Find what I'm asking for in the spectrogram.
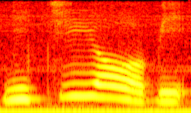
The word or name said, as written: nichiyoubi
